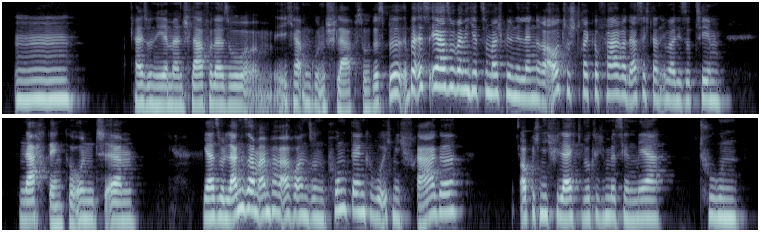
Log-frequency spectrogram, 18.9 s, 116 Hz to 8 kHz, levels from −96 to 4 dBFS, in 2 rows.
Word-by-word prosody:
Hm, 205 0 0 0.7
also, 175 -1 0
ne, 165 -1 0
mein 165 -1 -2
Schlaf 170 +2 -1
oder 170 -1 +1
so 165 0 -1
ähm, 225 - -9
ich 190 -6 -9
habe 180 - -1
'n 175 - -5
guten 165 -3 -7
Schlaf 135 -3 -3
so. 145 0 -8
Das 170 +2 -4
b 240 - +2
aber 295 -2 +3
ist 315 - +2
eher 320 0 +8
so, 320 -1 +1
wenn 300 -1 +4
ich 280 - +2
jetzt 280 0 0
zum 275 - -1
Beispiel 255 -1 0
'ne 225 - +1
längere 210 -3 0
Autostrecke 265 -2 -1
fahre, 245 -1 0
dass 215 +4 -3
ich 240 - -6
dann 210 -2 -5
über 200 -2 -2
diese 195 0 -7
Themen 195 -1 -4 0.6
nachdenke 165 -3 +1
und, 175 -1 -3
ähm, 165 -1 +1 0.8
ja, 190 0 +5
so 190 -1 +1
langsam 250 +6 +6
einfach 215 0 +3
auch 210 - -10
an 200 0 0
so 190 - -6
'n 185 -1 -4
Punkt 250 +6 -2
denke, 230 -3 -1
wo 190 - -2
ich 190 - -6
mich 190 -1 -8
frage, 215 +9 0 0.7
ob 190 +3 +1
ich 215 - -8
nicht 210 0 -2
vielleicht 185 -2 +3
wirklich 190 0 -7
'n 195 - -2
bisschen 185 -2 -5
mehr 185 0 -1 0.5
tun 190 -2 -3
195 Hz, 195 wpm, -23 LUFS, 175-225 Hz, 0.8 s, eher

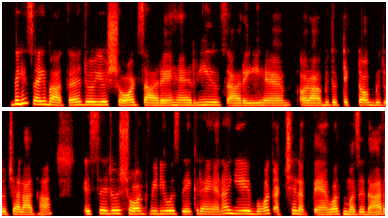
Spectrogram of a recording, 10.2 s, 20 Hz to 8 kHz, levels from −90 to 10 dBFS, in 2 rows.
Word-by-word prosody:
देखिए 280 +5 +5
सही 270 -8 +2
बात 195 -5 +1
है 210 +3 +2
जो 225 0 +3
ये 220 0 +4
शॉर्ट्स 200 -1 +1
आ 185 -1 +3
रहे 180 0 +2
हैं, 190 -1 -1
रील्स 205 +1 -2
आ 175 0 +1
रही 175 +1 -2
हैं 180 -1 -1 0.3
और 185 - +1
अभी 180 +1 +1
तो 200 - +1
टिक-टॉक 195 0 -1
भी 195 - -1
जो 190 0 -1
चला 180 -2 0
था, 175 -1 -6 0.5
इससे 220 +3 +2
जो 235 +1 +4
शॉर्ट 215 -1 +2
वीडियोस 220 0 0
देख 195 +2 -1
रहे 200 -3 -3
हैं 180 -1 -5
ना 235 - -2
ये 225 0 +2
बहुत 235 +4 -1
अच्छे 240 - -2
लगते 180 -4 -2
हैं, 170 +1 -2
बहुत 190 +2 +1
मज़ेदार 180 -1 -1
195 Hz, 215 wpm, -22 LUFS, 180-220 Hz, 0.5 s, देखिए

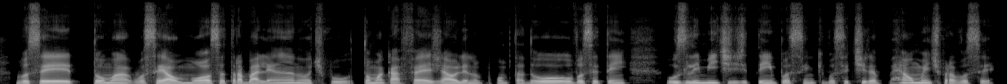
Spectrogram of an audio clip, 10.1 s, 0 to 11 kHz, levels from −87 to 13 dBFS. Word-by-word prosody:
Você 100 +1 +4 0.2
toma 100 -2 +2
você 100 +4 0
almoça 95 +3 +4
trabalhando, 95 +3 0
ou, 95 - -2
tipo, 90 -3 -7
toma 95 +1 -1
café 100 +2 +1
já 95 0 +2
olhando 90 -2 0
para - - -32
o - - -33
computador, 85 0 -6
ou 110 -2 +5
você 100 0 -2
tem 100 -2 -4 0.4
os 105 0 -1
limites 100 -2 0
de 100 - -7
tempo, 95 -1 -4
assim, 90 -1 -6
que - - -20
você 90 - -8
tira, 95 -2 -3
realmente, 105 -2 0
pra - - -1
você? 90 -3 -6
95 Hz, 165 wpm, -25 LUFS, 90-105 Hz, 0.4 s, ou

